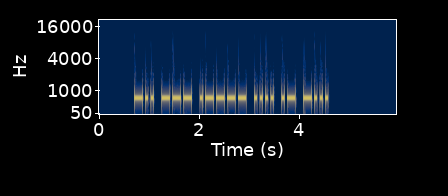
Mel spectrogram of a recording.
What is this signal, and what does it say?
Morse code, heard as a keyed tone, about 22 wpm, 700 Hz. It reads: DO1HAB
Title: DXCC-100 Call Signs - 6 Characters - 22wpm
